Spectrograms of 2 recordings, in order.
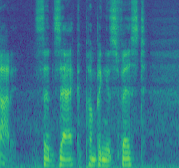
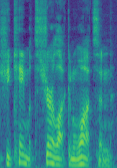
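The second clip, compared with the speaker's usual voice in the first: plain reading voice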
